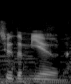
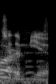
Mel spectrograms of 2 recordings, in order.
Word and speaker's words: To the Moon: It's pronounced To the Moon. I was thinking of Pokemon, so... I've only seen that word read, that word, you know, in print before, so I don't really know how to pronounce it. So I'm pretty sure it's To the Mew. I had Pokemon on the brain, so I was thinking To the Mew.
